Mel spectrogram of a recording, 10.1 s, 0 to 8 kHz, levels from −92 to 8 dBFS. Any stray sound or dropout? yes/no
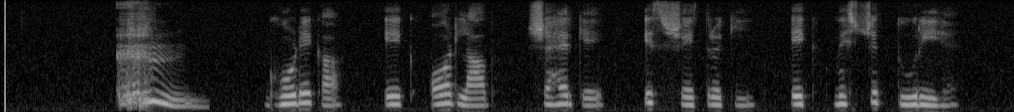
yes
